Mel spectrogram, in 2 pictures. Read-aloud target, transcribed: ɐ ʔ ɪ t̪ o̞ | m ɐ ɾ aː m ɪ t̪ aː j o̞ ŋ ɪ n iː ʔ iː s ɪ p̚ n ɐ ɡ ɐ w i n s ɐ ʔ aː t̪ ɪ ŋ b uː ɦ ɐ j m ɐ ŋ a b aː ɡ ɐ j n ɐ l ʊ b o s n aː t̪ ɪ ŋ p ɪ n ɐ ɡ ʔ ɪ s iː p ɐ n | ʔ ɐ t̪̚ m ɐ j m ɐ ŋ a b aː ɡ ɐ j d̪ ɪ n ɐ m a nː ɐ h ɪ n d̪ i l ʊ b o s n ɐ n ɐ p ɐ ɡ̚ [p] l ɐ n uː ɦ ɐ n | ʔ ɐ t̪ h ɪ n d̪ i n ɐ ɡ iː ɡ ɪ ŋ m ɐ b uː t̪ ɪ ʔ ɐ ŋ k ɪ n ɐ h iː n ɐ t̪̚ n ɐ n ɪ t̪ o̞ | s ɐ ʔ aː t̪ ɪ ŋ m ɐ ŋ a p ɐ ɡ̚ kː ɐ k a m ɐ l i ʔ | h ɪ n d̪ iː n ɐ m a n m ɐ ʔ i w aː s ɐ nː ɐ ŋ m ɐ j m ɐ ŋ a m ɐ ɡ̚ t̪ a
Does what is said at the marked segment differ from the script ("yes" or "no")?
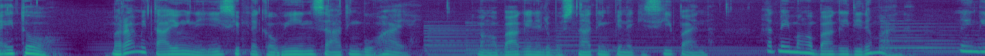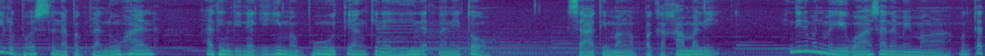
no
